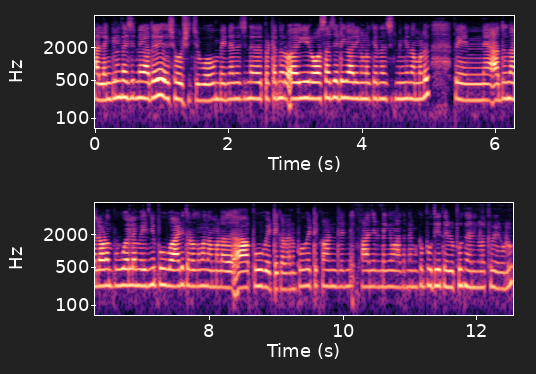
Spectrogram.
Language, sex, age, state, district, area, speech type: Malayalam, female, 60+, Kerala, Kozhikode, urban, spontaneous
